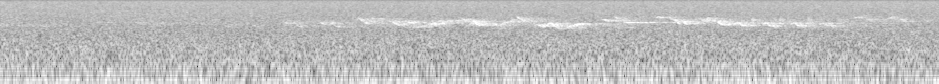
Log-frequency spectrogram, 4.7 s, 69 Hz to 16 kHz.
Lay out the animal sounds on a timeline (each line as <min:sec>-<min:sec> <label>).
0:01.4-0:04.4 Purple Finch (Haemorhous purpureus)
0:04.1-0:04.7 Winter Wren (Troglodytes hiemalis)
